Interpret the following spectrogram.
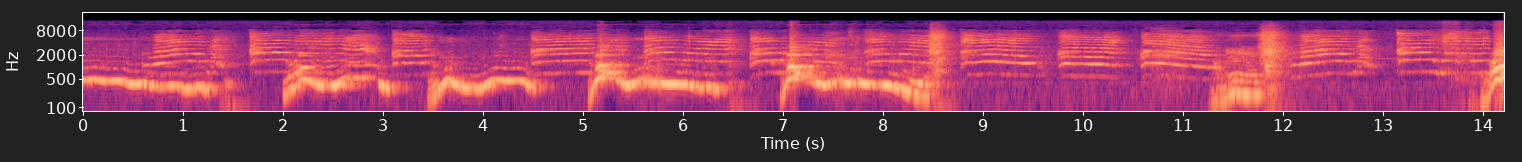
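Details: Pet dog responding to a puppy with a long run of whining, yelping calls, each rising then falling, rich in overtones, one after another almost without pause, some sliding cries longer and lower.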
